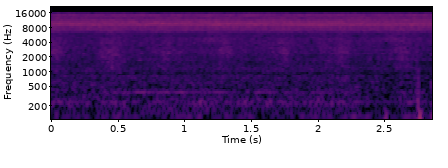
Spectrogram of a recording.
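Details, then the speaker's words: Nelson EZ Pro Jr. 8300 series irrigation controller, about 20 years old, manual cycle: steady hissing spray, then a couple of soft clicks near the end; zone valve open and sprayers running normally. "And you can hear it going, clicking and going on, and you can see the sprayers spraying."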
